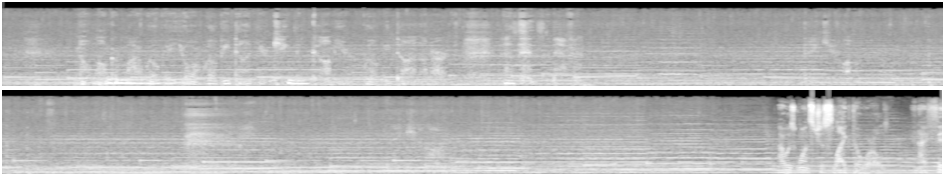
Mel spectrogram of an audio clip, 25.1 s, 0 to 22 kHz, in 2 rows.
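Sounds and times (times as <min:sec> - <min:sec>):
rain-like hiss: 0:00.0 - 0:25.0
slow music of held chords: 0:00.0 - 0:25.0.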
